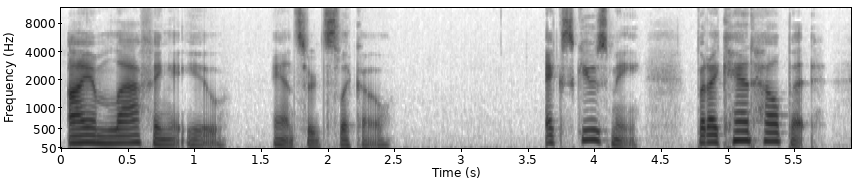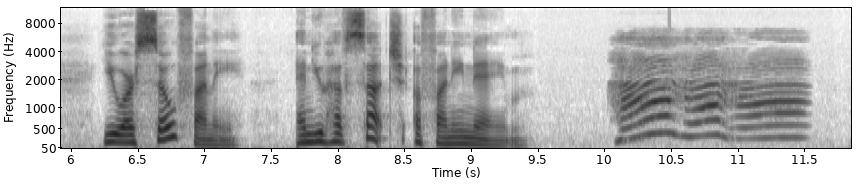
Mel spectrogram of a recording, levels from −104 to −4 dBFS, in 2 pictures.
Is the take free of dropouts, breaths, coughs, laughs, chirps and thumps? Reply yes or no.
no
